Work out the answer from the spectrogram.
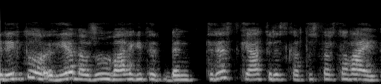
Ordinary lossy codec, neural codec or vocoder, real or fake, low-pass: AAC, 32 kbps; codec, 44.1 kHz, 7.8 kbps, Pupu-Codec; fake; 7.2 kHz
